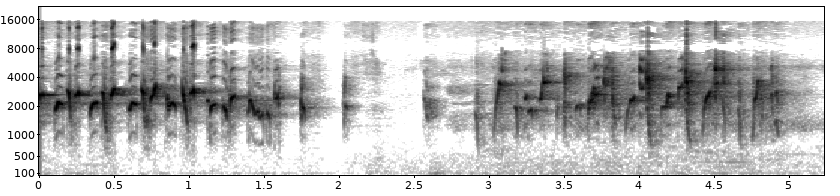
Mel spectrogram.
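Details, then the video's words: Sooty-headed bulbul in agitated, fighting mode, delivering fast, busy chattering and warbling phrases, pausing briefly before a second energetic burst. "trucukan gacor FULL TARUNG NGAMUK"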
